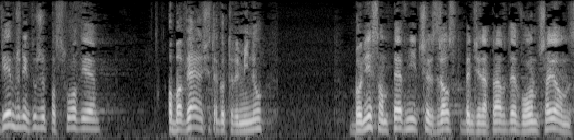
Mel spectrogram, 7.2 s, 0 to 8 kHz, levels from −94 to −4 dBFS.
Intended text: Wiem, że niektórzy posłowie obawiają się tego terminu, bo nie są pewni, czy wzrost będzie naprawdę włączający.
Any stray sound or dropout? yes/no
no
